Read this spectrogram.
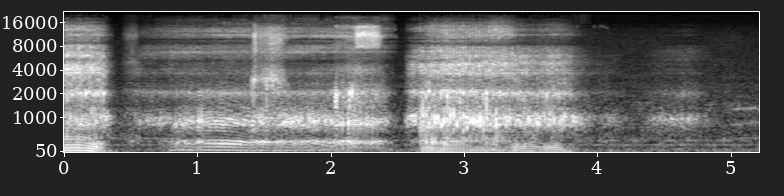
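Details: Adult man asleep and snoring: loud, rough rattling breaths in and out with a low buzzing tone, broken by a brief pause. Snoring.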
